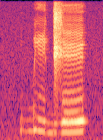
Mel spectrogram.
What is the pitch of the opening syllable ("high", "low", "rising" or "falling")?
falling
